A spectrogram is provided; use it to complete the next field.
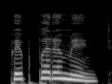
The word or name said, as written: ಪೆಪ್ಪರ್ಮಿಂಟು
